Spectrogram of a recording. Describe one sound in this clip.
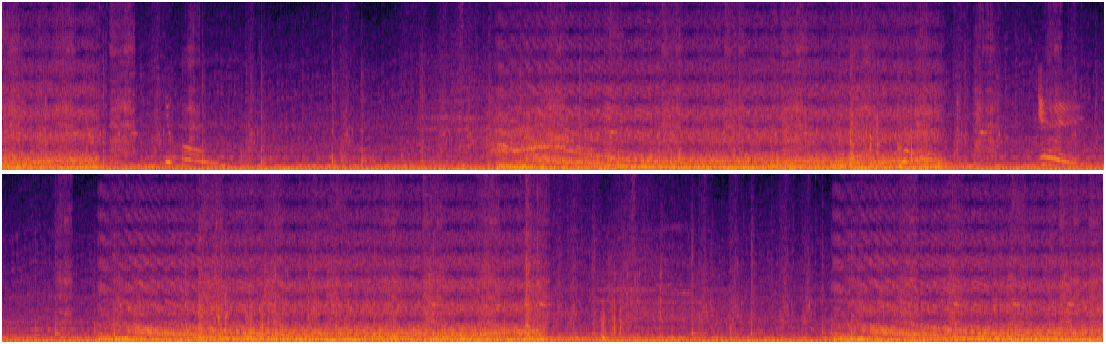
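A small motor hums steadily as a toy-like vehicle drives along.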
